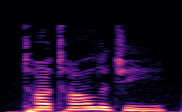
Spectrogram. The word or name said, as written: tautology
